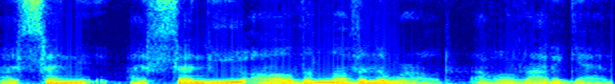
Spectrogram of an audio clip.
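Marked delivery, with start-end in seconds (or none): none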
